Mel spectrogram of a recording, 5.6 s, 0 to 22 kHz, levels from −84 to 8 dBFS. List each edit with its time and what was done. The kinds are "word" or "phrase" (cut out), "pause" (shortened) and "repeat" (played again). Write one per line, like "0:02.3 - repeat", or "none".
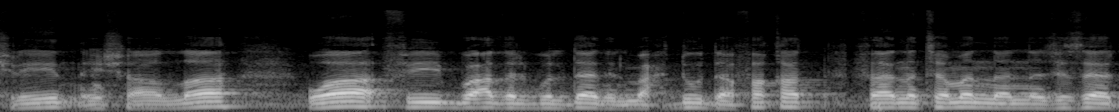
0:04.2 - pause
